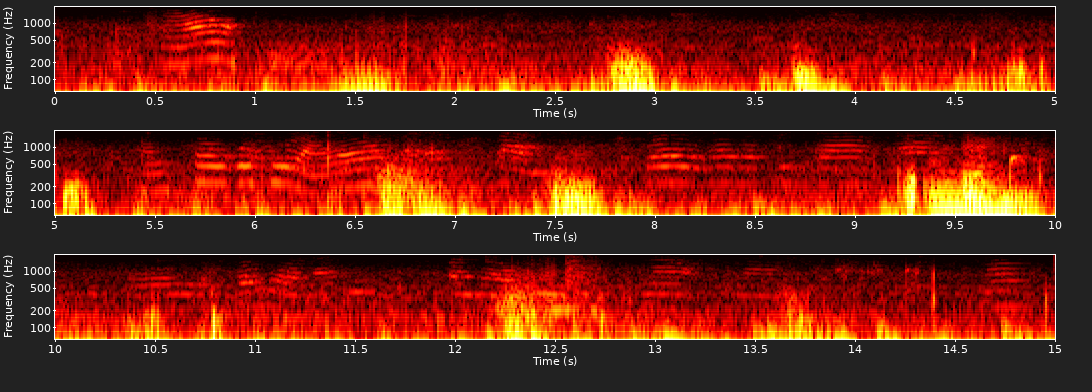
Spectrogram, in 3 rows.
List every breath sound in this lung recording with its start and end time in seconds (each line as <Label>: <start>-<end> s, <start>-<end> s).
Inhalation: 2.68-3.00 s, 6.58-7.25 s
Exhalation: 3.46-3.98 s, 7.45-8.11 s
Wheeze: 9.27-9.98 s
Crackles: 2.68-3.00 s, 3.46-3.98 s, 6.58-7.25 s, 7.45-8.11 s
